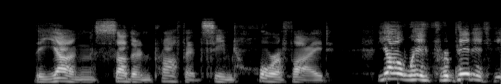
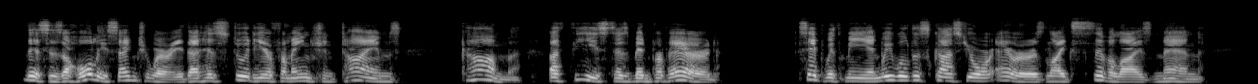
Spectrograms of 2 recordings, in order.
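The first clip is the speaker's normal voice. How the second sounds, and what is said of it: Honeyed, sweet-talking voice. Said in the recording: “in a honeyed voice.”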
